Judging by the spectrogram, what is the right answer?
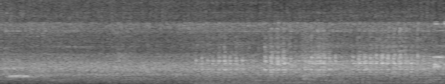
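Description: Wood lathe running with a hand-held turning gouge cutting into a large spinning wooden vessel: a steady low motor hum under a hissing, rasping cut that grows stronger about two seconds in.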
